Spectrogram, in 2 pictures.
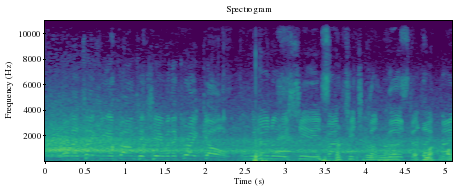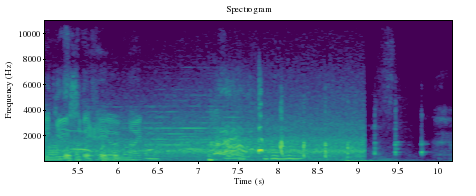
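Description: A large crowd roars and cheers in a stadium.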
